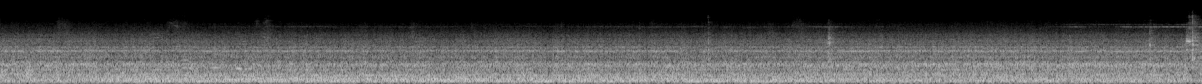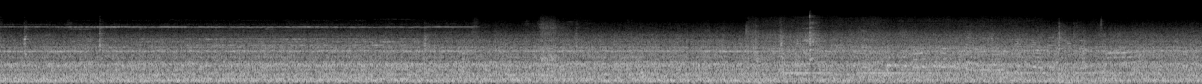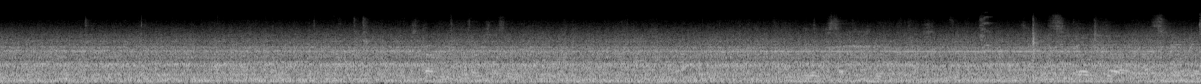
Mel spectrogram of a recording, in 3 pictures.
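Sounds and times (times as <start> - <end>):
railcar engine rumble: 0.0 - 36.0
high brake squeal: 10.6 - 17.7, 32.3 - 33.0.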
